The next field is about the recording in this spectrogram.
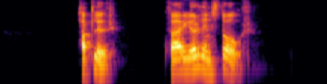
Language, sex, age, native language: Icelandic, male, 30-39, Icelandic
